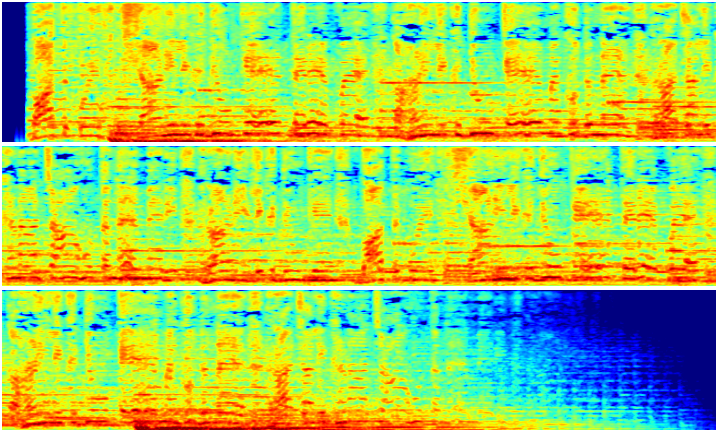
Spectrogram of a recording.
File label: ringtone haryanvi song ringtone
